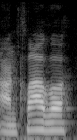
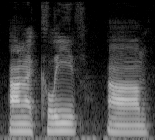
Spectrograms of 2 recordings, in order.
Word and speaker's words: Ankalaev: I know one of the big rookies is Magomed Ankalaev. I believe that's how you say it, or Ankalaev.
